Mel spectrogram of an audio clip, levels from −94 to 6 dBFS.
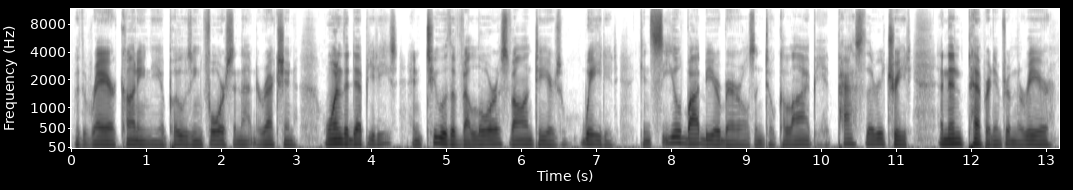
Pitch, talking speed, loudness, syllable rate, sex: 105 Hz, 165 wpm, -19 LUFS, 5.1 syllables/s, male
